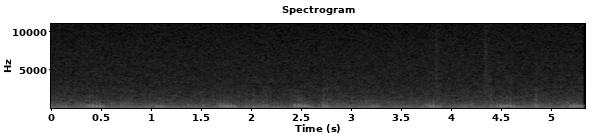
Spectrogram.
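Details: Domestic cat stretching and relaxing in the sun, purring continuously: low soft rumbling bursts in a regular breathing rhythm, roughly every 0.7 seconds, with faint clicks late on.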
